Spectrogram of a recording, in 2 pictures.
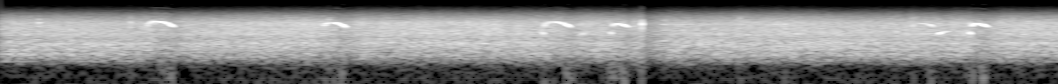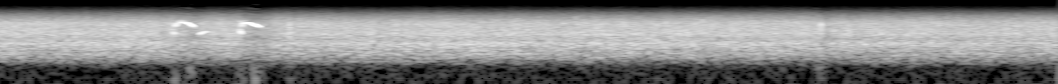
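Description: Owl nestlings in the nest cavity giving short, high squeaky begging calls, often in quick pairs, about a dozen in the first seven seconds, over a steady hiss; after that only the hiss remains.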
